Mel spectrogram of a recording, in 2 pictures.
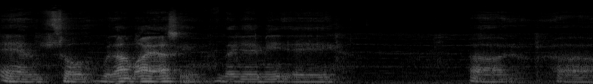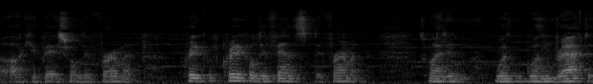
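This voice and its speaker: Over music in the background, a man with an American accent speaks at a moderate pace and medium pitch in a flat monotone, taking long, frequent pauses. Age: old. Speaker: retired engineer. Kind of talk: interview answer. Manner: hesitant, halting.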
